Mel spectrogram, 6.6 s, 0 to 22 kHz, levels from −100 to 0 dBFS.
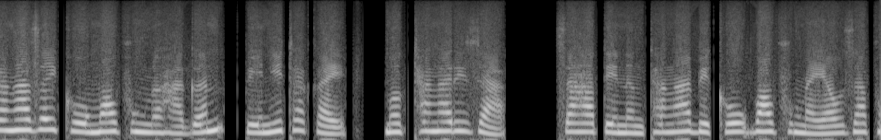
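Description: Throughout the speech, 1-bit DFPWM compression leaves heavy damage: each sample keeps a single bit nudging an adaptive level, so dense broadband fuzz and crackle ride the voice, burying treble in hiss. The hiss tracks the signal, which separates it from steady background noise, and the grain fits roughly 48 kbps.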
